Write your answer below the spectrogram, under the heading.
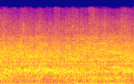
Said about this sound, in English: You hear the crowd is chanting to the Sixers.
